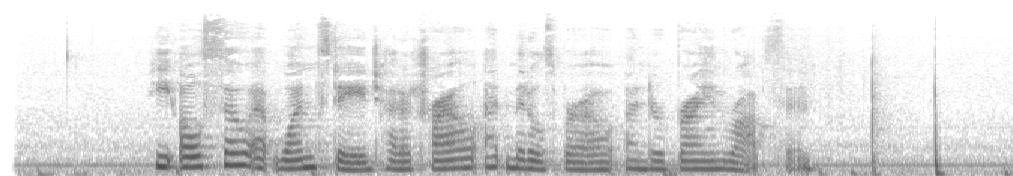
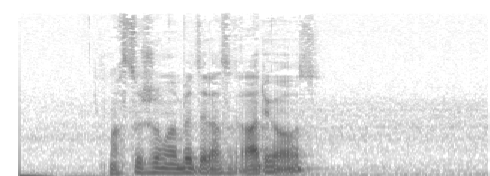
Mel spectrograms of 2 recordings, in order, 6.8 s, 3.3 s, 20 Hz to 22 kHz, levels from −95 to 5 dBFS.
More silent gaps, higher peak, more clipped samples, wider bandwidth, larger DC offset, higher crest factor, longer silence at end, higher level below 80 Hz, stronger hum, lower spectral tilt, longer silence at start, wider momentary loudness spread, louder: neither; about the same, -20 dBFS vs -18 dBFS; neither; second, 14.5 kHz vs 16 kHz; neither; about the same, 16 dB vs 20 dB; second, 0 s vs 1.15 s; about the same, -62 dBFS vs -60 dBFS; neither; about the same, -7 dB/octave vs -7 dB/octave; about the same, 0.1 s vs 0.1 s; first, 21 LU vs 12 LU; about the same, -37 LUFS vs -36 LUFS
